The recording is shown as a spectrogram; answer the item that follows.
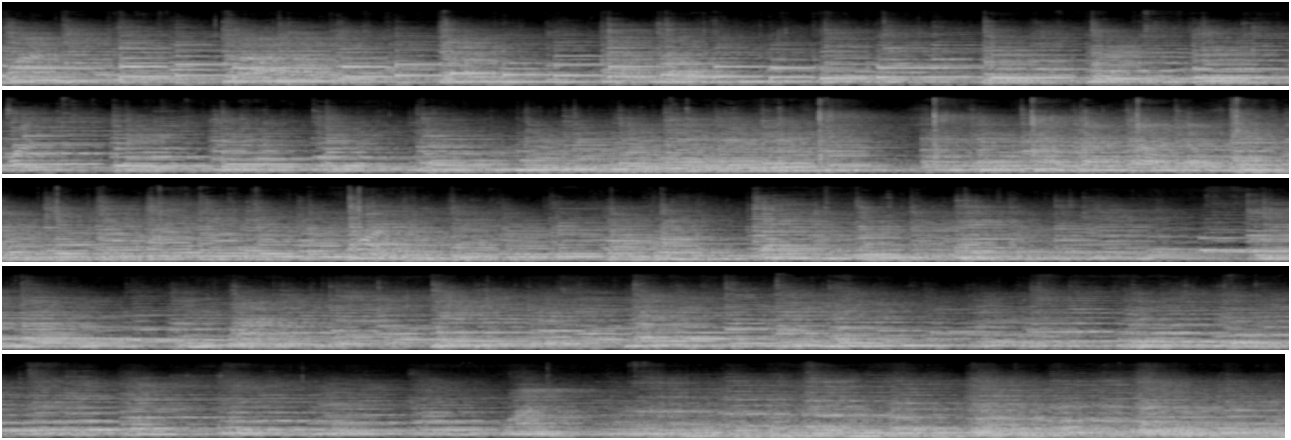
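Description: Plucked-string orchestra of classical guitars and mandolins playing a busy passage of quick, short notes, with a brief drop in level about eleven seconds in. Deeper bass notes come in near the end.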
